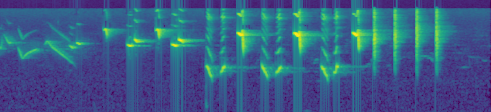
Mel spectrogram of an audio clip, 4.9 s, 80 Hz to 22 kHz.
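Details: Common nightingale singing in the 50th Anniversary of October park in Moscow, recorded with a shotgun microphone: thin varied whistles and slurred notes, then a rhythmic run of loud downslurred notes about three per second, ending in sharp rapid clicks.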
